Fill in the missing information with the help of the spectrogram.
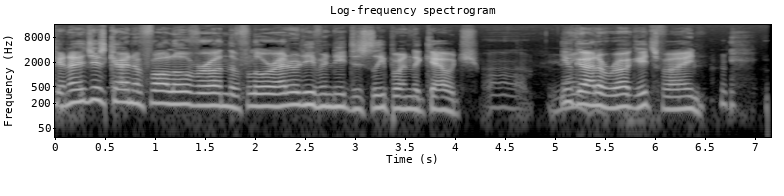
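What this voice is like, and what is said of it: Tired, sleepy character voice. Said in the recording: “You sound very tired,”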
